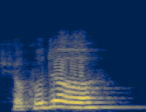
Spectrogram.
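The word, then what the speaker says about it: 食堂: Shokudo. Very good. They extend the O, shokudo. And it's not an O, it's spelled with a U.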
